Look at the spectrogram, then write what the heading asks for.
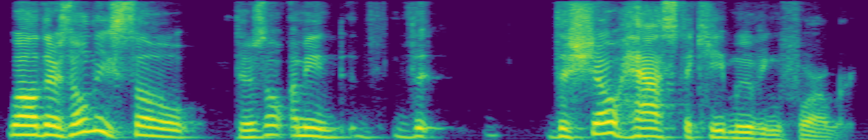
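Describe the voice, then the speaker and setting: A man's voice: on the high side, animated, a little slow, a little mellow. A man speaking as a podcast panellist in casual fan discussion, making his points with emphasis.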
